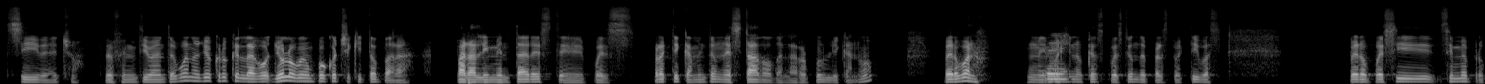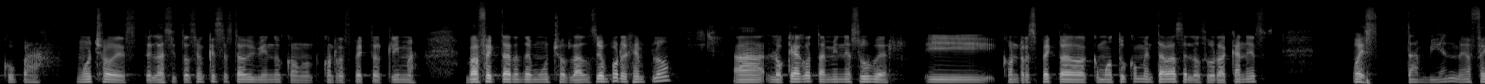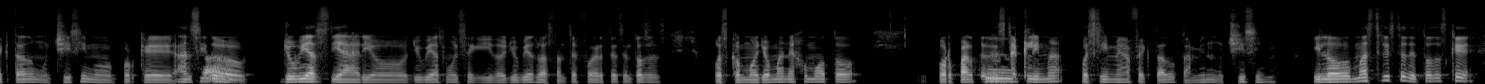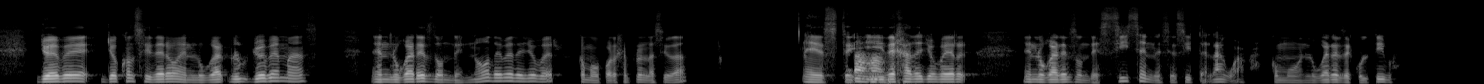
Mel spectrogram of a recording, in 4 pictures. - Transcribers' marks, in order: tapping
- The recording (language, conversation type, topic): Spanish, unstructured, ¿Por qué crees que es importante cuidar el medio ambiente?
- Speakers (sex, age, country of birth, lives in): male, 25-29, Mexico, Mexico; male, 35-39, Mexico, Mexico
